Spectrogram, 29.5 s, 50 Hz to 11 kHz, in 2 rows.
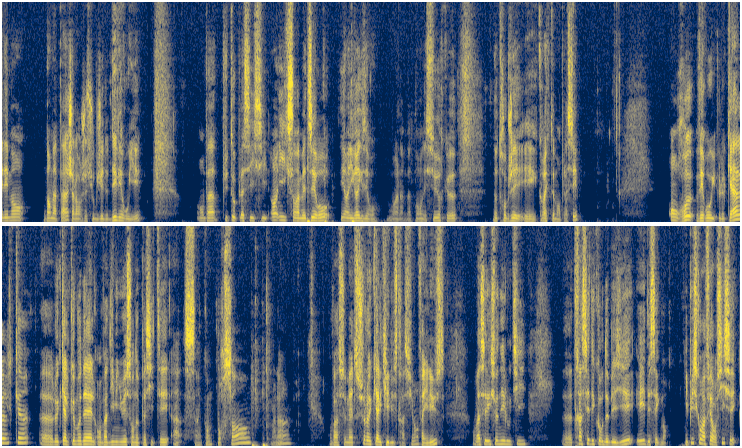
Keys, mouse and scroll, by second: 2.1 click, 3.6 click, 4.9 click, 6.1 KP_0, 6.5 Tab, 7.0 KP_0, 7.2 Tab, 8.2-9.3 drag, 9.3 click, 11.5 click, 13.9 click, 15.3 click, 18.7 click, 19.8 KP_5, 20.0 KP_Enter, 21.8 click, 27.9 click.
